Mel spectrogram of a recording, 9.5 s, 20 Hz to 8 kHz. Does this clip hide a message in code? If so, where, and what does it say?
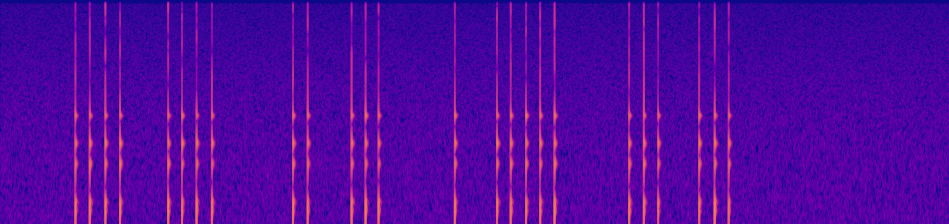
Yes: tap code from 0.7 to 7.3 s, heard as taps on a table, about 7 knocks a second. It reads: THEN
